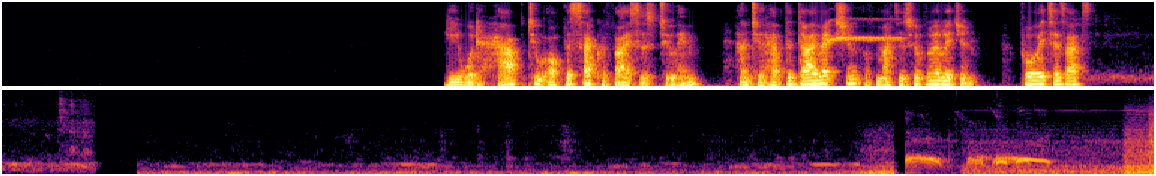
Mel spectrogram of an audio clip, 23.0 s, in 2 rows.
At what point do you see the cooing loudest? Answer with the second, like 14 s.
22 s.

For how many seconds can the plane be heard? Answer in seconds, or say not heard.
2 s.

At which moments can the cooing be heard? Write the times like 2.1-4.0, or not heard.
10.7-22.1.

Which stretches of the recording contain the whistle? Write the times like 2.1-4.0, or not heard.
8.2-9.1.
